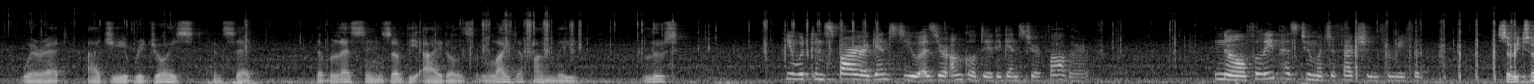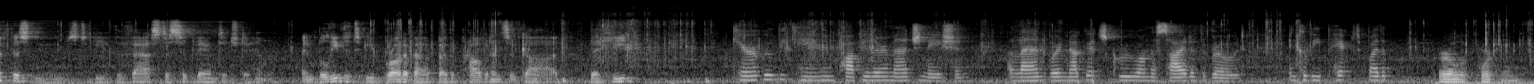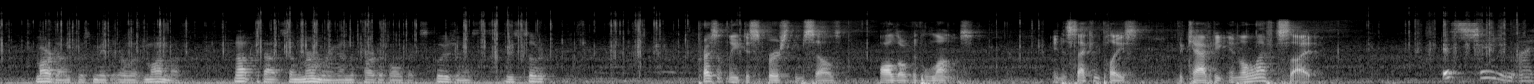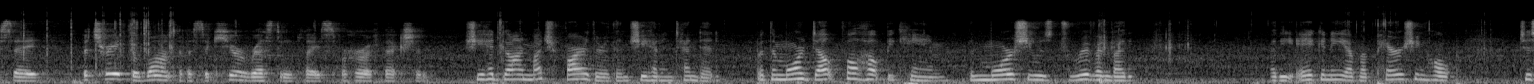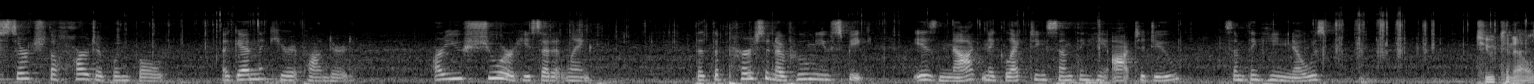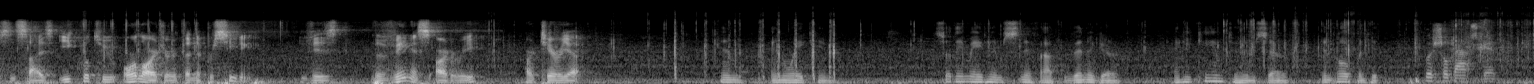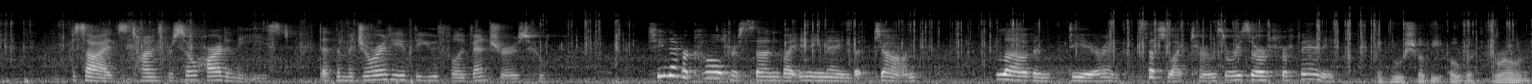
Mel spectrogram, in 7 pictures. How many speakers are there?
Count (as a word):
eight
